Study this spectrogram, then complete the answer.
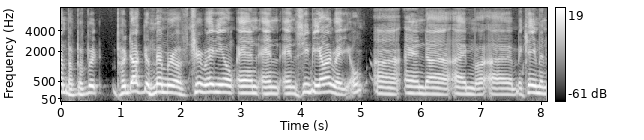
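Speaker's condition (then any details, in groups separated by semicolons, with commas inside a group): Cerebral palsy; present from birth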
